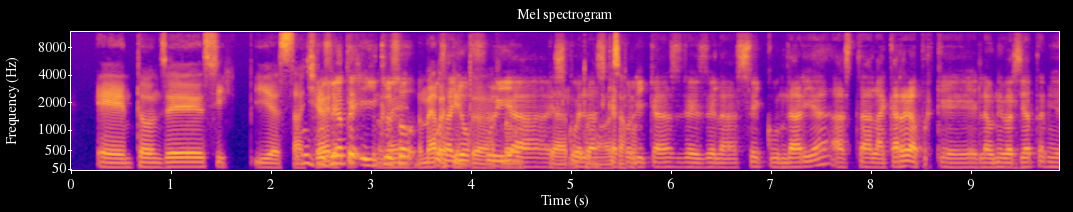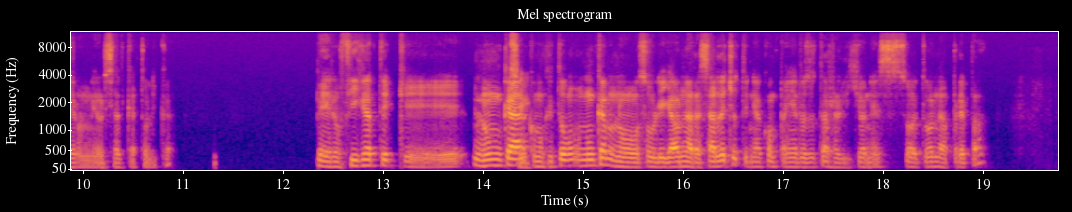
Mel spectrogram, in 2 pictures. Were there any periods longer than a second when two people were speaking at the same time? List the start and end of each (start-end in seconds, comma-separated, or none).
2.4-5.7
